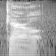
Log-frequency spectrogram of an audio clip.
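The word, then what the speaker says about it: Geralt: of Rivia himself okay so it's girl with a hard G gotcha gotcha girl so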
